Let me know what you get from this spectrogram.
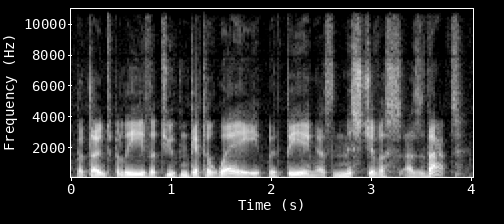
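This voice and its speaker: A man voicing a stern, knowing male wizard in a storybook, speaking in a measured, reproving way. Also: medium pitch, breathy edge, dry recording, close to an everyday voice.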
